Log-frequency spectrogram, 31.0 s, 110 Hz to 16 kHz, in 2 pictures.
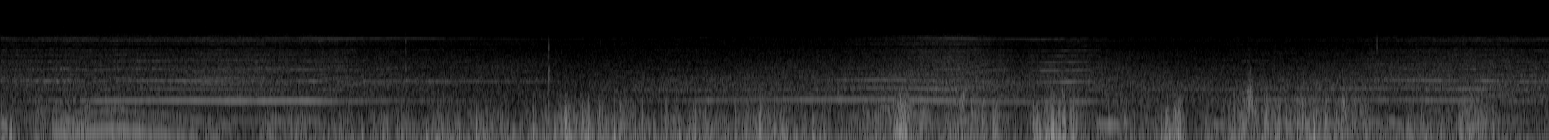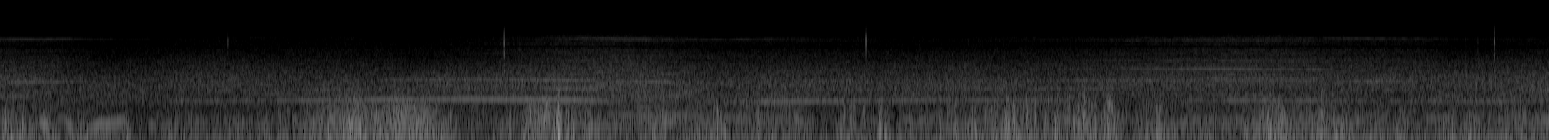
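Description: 450-size electric RC helicopter in flight: a steady whine from the motor and rotors that dips and recovers slightly in pitch a few times as it manoeuvres. Gusty wind noise on the microphone runs underneath.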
